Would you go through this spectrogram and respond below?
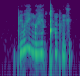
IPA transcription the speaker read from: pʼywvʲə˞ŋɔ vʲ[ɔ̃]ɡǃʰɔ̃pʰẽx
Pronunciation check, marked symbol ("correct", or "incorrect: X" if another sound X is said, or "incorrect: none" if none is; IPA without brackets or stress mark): incorrect: ɔ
